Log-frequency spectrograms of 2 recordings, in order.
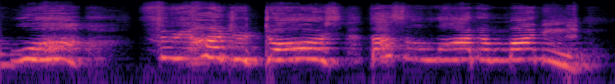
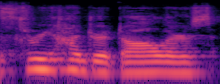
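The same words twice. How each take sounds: First: Excited dad. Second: Said in the usual way. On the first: Retold or imitated. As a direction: act out a giddy dad shouting with joy. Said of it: "He's like". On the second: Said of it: "I said".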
